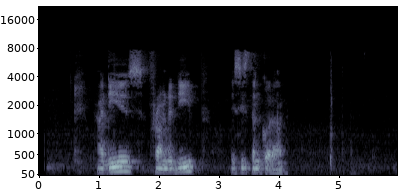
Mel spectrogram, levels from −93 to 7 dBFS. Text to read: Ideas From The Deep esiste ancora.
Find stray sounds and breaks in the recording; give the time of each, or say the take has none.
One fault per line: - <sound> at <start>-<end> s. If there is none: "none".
- laugh at 4.8-5.1 s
